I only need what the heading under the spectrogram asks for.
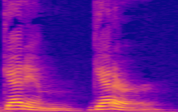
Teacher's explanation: Já apareceu outras vezes aqui na série, então se você segue há um tempo você já sabe disso, mas quando a gente tem ali uma palavra terminada em T e logo depois him, her, pelo H tem um som fraquinho, esse h, h, h, muitas vezes ele acaba sendo suprimido e a gente liga no T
